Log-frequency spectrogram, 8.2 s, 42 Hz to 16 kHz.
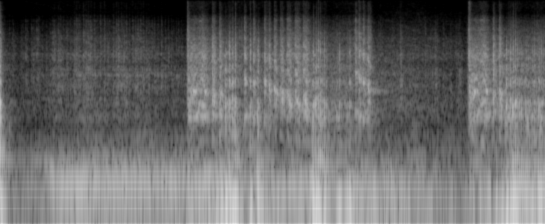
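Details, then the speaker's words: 1994 Cummins P-pump diesel with over-advanced timing and overfueling, cold start at 22 degrees, no grid-heater cycle: long slow cranking, then loud uneven clattering bursts and surges; rough cold start. "oh gosh that was pretty rough but they kind of I mean it's a bad idea and actually usually starts pretty easy"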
